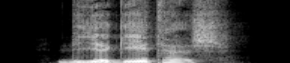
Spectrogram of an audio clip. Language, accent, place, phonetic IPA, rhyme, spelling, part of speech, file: German, Germany, Berlin, [dieˈɡeːtɪʃ], -eːtɪʃ, diegetisch, adjective, De-diegetisch.ogg
- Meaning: diegetic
